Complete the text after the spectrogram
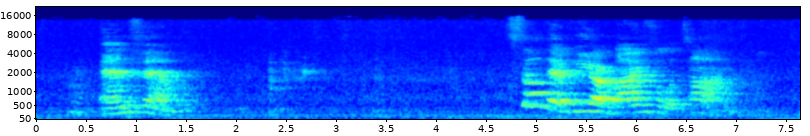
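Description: An elderly woman speaks calmly through a microphone in an echoing hall.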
